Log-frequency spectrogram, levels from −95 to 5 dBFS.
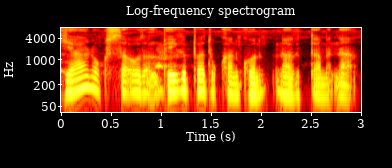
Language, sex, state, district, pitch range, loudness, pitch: Garo, male, Meghalaya, South Garo Hills, 110-130 Hz, -17 LUFS, 125 Hz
